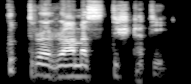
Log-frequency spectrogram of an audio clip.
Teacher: the visarga before the dental t changes to an s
